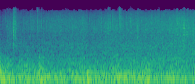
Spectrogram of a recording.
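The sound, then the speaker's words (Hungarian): Heavy rain pounds down in a dense, unbroken roar with a deep rumbling undertone, steady and loud throughout, with no voices. “Duhog az eső!”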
